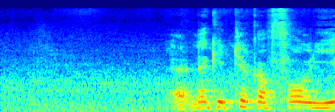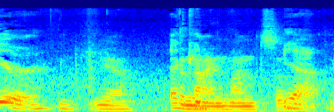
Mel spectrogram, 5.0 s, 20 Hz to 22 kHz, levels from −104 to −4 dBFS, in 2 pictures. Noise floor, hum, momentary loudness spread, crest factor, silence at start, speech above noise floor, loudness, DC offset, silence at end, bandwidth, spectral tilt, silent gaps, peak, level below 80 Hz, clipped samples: -50 dBFS; none; 23 LU; 18 dB; 0 s; 20 dB; -30 LUFS; under 0.1%; 0 s; 16 kHz; -7 dB/octave; none; -14 dBFS; -60 dBFS; under 0.1%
